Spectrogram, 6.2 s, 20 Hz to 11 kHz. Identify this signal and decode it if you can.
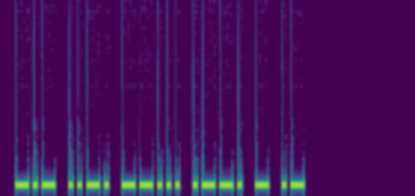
Morse code, heard as a keyed tone, about 18 wpm, 700 Hz. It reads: KF7PTA
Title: Speed Racing - USA 2x3 Call Signs 15wpm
